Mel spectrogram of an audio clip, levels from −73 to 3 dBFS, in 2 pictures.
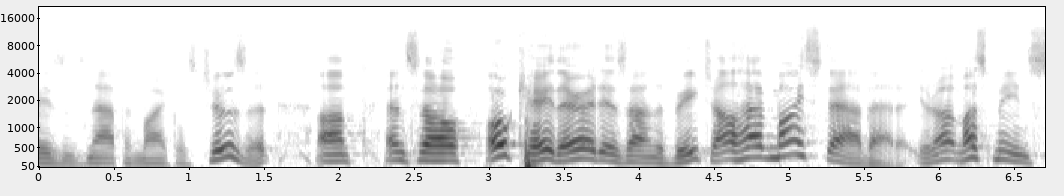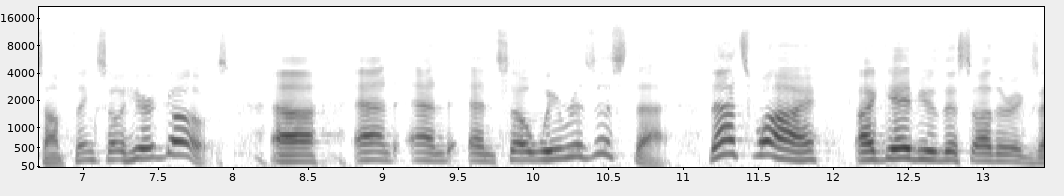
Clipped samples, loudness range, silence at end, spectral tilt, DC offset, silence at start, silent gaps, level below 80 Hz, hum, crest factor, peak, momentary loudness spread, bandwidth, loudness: under 0.1%; 5 LU; 0 s; -5.5 dB/octave; under 0.1%; 0 s; none; -48 dBFS; none; 18 dB; -12 dBFS; 14 LU; 14.5 kHz; -29 LUFS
